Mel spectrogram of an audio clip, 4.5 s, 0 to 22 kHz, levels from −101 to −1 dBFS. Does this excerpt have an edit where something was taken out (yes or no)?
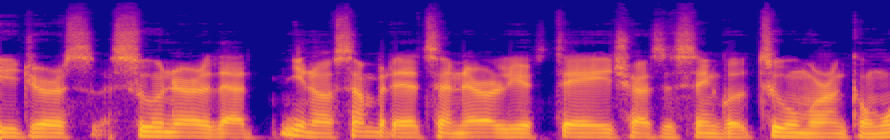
no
